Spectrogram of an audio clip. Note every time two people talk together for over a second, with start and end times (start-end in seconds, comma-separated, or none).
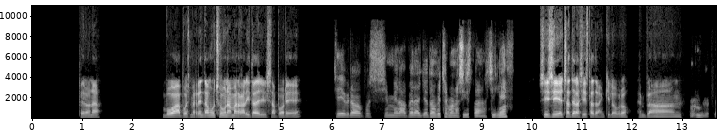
none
